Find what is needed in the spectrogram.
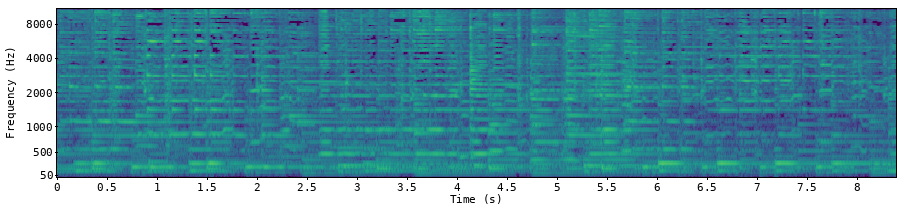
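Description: Andean harp and violin playing a tune together, the harp plucking a repeating pattern of low bass notes under the violin's melody.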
